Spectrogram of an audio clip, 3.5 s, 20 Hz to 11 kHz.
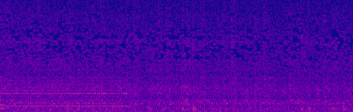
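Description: Class 24 diesel train coasting along the rails between Inverness and Dingwall in a rail simulator, giving a steady loud rolling rumble with faint wheel clatter and no engine roar.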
